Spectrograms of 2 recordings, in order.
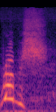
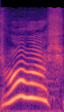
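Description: First: "Rubbish" in a posh English accent, much higher; lightly done English accent on "Rubbish". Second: Another way. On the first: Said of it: "Throw in an English accent". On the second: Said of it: "Or you can go like this". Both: Shown as a demonstration.

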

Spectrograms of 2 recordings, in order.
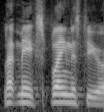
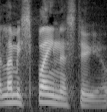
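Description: First: Said in the usual way. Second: "explain" clipped to "splain"; regional "splain". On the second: Shown as a demonstration. Preacher mimicking local speech, "explain" said as "splain". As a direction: drop the first syllable of "explain", saying "splain". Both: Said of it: "if you're from an area".

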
